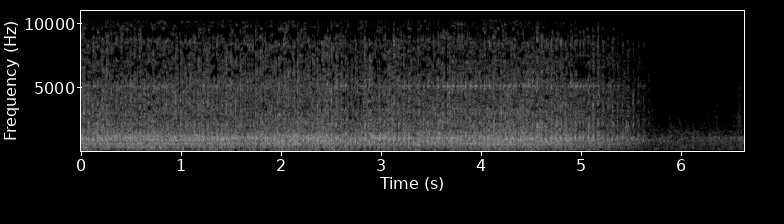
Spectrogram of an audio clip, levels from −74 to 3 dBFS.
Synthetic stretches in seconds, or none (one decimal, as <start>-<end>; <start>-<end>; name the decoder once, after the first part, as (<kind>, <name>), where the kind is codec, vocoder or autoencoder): none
